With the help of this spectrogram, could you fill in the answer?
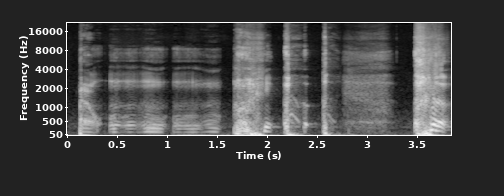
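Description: coughing and throat clearing

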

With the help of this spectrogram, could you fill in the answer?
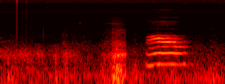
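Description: cat meowing

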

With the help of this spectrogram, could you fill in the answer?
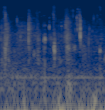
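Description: chewing beef jerky

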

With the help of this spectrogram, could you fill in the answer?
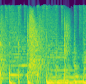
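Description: whip crack

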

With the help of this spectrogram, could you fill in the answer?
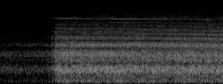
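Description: helicopter flying overhead

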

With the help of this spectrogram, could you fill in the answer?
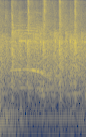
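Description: audience applauding

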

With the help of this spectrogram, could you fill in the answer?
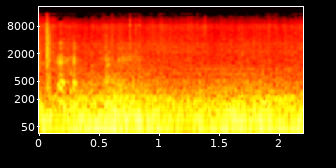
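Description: heavy rain heard

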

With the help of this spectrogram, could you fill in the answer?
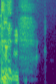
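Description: throat clearing

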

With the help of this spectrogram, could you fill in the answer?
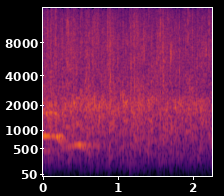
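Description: audience clapping

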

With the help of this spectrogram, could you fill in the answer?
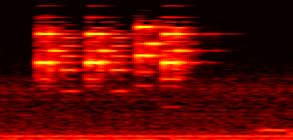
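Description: phone notification sound

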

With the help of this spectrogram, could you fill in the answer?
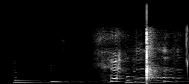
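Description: hand clapping

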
